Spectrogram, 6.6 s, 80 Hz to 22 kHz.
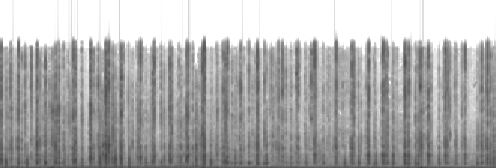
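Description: Fingertips tap the buttons of a white and black hollow plastic PS5-style gamepad very rapidly, making a dense stream of short, sharp plastic clicks that barely ring. A steady low hum sits underneath the whole time.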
